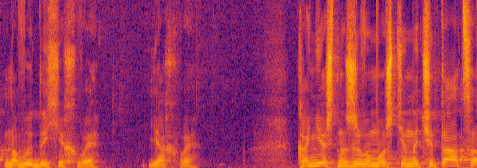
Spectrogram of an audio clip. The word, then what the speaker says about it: Яхве: В современном русском языке принято произношение с ударениями на первый слог Яхве.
